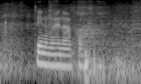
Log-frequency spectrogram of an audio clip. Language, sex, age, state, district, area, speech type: Maithili, male, 45-60, Bihar, Madhepura, rural, spontaneous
